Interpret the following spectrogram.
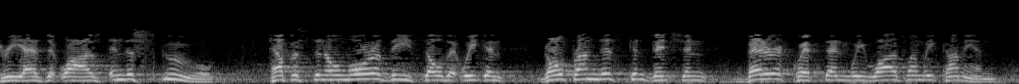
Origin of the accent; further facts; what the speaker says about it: the South, United States; born there; I'm a Southerner by birth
